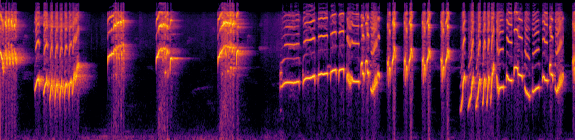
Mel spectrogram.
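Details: White-rumped shama in full 'gacor' song used as a master to provoke rival shamas: a few spaced bursts of rich whistles, then a dense, fast, varied stream of sweeping whistles, chips and warbled trills.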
